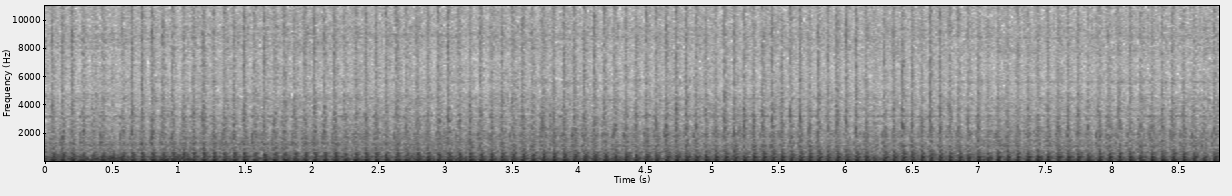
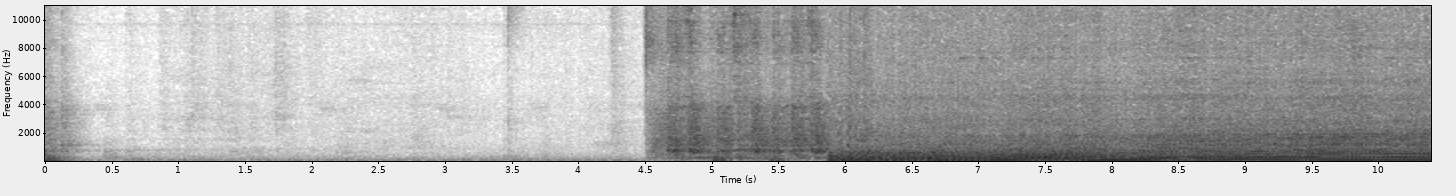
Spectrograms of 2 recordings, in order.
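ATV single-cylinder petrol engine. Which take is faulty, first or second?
second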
